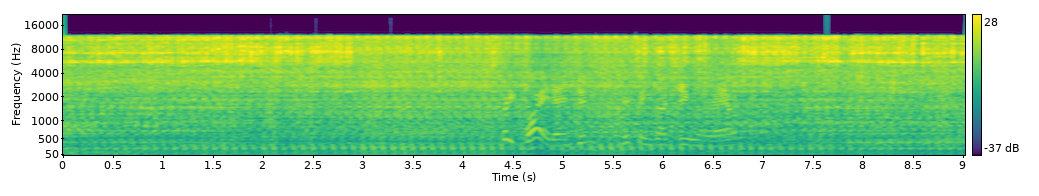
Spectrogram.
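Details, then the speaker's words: Deutz diesel generator set, first start after repair, generator producing over 50 volts, run at low speed: steady even idle, soft regular beat, no knocks or rattles; normal idle. "So, I'm going to start it up on a low speed and rev it up a little bit and show you guys what it does."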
